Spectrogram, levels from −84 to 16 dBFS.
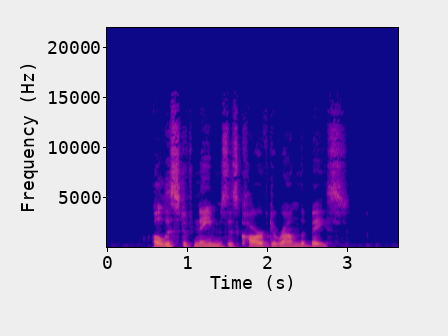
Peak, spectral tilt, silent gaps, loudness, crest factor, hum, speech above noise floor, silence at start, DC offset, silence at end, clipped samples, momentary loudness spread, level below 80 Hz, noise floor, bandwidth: -12 dBFS; -4.5 dB/octave; none; -32 LUFS; 20 dB; none; 44 dB; 0.55 s; under 0.1%; 0.65 s; under 0.1%; 13 LU; -72 dBFS; -75 dBFS; 15.5 kHz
